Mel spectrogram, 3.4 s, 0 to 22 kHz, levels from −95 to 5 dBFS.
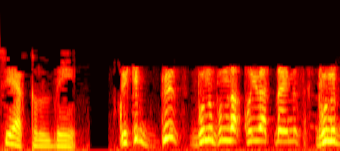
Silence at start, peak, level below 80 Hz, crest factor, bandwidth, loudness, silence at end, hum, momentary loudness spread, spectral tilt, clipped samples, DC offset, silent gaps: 0 s; -6 dBFS; -52 dBFS; 16 dB; 5.8 kHz; -22 LUFS; 0 s; none; 7 LU; -10.5 dB/octave; under 0.1%; under 0.1%; none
